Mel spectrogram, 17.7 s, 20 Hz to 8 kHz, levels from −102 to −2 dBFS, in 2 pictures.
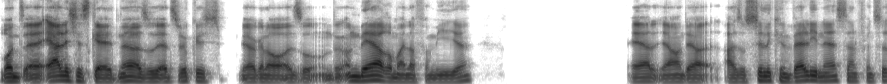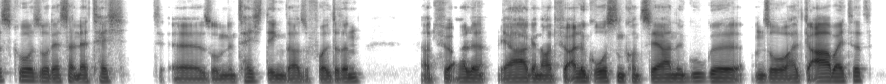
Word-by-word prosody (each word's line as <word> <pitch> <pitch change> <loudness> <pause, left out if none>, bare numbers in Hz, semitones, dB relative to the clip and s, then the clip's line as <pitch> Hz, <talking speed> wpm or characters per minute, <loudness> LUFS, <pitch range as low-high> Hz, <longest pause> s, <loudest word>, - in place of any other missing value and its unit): und, 95 0 +5
äh, 90 - +5
ehrliches 110 -3 +6
Geld, 85 -3 +3
ne, 105 +3 +4
also 90 -1 +2
jetzt 90 +1 +1
wirklich 100 +2 -3 0.2
ja 85 +2 -1
genau, 80 -2 +1
also 80 -2 -3
u - - -11
und 105 +7 -1
mehrere 110 -3 +7
meiner 85 -1 -1
Familie. 85 +8 -4 1.6
Ehrl 90 -2 -1
ja, 85 +1 0
und 85 - -3
der 85 -1 -2
also 85 +1 -3
Silicon 105 -1 +1
Valley, 115 +3 +4
ne, 105 +2 -1
San 100 -3 -5
Francisco, 105 +4 -3
so, 90 -3 -4
der 85 0 -2
ist 85 - -5
halt - - -2
in - - -4
der 85 - -2
Tech 90 0 -6 0.3
T - - -21
äh, 80 -1 -4
so 75 -1 -6
in 80 - -5
dem 80 - -5
Tech-Ding 90 -3 -4
da 80 +1 -3
so - - -11
voll 80 0 -4
drin. 85 +4 -4 0.6
Der - - -9
hat - - -12
für - - -3
alle, 85 -2 -1
ja, 85 +2 0
genau, 80 -2 -1
hat - - -3
für - - -2
alle 95 0 +2
großen 90 0 0
Konzerne, 85 +1 0
Google 90 -1 -1
und 85 - -5
so 80 -1 0
halt 80 +2 -5
gearbeitet. 100 +3 +2
90 Hz, 200 wpm, -24 LUFS, 85-95 Hz, 1.6 s, mehrere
